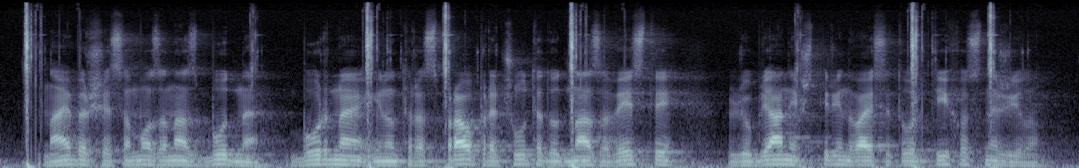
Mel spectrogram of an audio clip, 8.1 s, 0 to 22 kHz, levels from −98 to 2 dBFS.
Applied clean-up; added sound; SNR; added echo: none; Fire; 4 dB; none.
